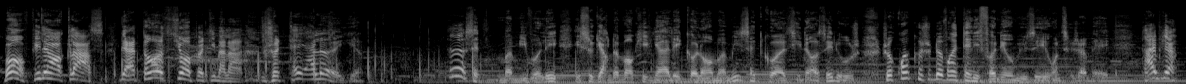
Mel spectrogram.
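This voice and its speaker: A man voicing a stern, suspicious, easily exasperated school supervisor in an animated series, scolding and blustery. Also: mid-range voice, fairly quick, over music. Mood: officious. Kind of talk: French animated series voice acting.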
